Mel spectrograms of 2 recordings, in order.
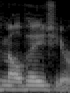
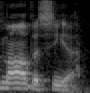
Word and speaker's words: Malvasia: bianca i know it looks like it says malvasia right it's mel it's pronounced malvacia melvacia so this is the um the wine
